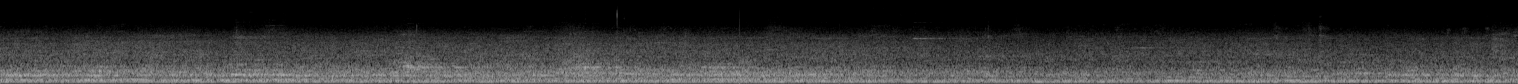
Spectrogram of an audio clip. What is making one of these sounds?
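A man speaks with animation over a loudspeaker in a large hall.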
